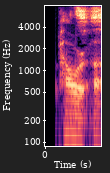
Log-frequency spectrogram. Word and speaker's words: Powa Up First: So in 2013, your band Powa Up First, which when I was like trying to pronounce it, and I said, oh, it's Powa Up, Power Up.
